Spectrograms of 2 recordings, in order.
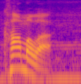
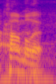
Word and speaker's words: Kamala: Her name is pronounced comma, like the punctuation mark. Look, Kamala.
